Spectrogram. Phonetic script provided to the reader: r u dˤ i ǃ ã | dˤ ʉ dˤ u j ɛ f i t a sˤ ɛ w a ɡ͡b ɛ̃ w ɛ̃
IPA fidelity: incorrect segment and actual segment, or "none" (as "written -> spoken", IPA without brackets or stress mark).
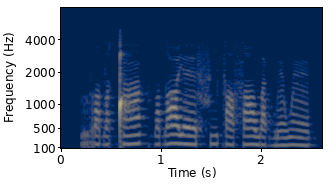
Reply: none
